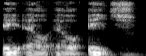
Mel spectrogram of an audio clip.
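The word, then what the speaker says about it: الله: have perverted that name all which that's how you would pronounce a-l-l-h just like the english word all with the h on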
